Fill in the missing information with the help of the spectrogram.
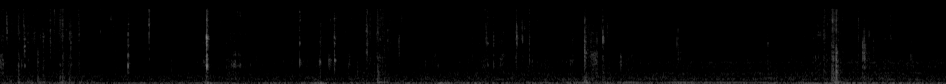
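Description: A metal blade shaves the surface of a solid, pale cream bar soap held in gloved hands. The result is quiet, bright, crisp scraping and crunching ticks, scattered irregularly over a low, steady background hum. One sharper, louder snap stands out early on.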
